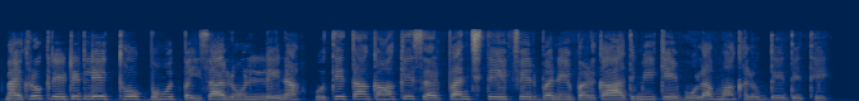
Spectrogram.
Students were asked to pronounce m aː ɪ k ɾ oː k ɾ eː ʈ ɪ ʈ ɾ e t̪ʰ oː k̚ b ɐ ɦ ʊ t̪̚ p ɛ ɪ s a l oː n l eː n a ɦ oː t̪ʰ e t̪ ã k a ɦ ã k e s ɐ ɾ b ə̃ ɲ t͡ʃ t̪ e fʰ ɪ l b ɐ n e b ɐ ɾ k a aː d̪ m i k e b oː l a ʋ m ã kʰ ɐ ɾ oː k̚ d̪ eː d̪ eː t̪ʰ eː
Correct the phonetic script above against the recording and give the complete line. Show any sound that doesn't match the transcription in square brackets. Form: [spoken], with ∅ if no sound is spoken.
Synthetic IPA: m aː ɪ k ɾ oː k ɾ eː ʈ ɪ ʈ [l] e t̪ʰ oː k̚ b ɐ ɦ ʊ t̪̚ p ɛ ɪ s a l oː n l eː n a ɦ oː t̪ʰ e t̪ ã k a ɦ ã k e s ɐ ɾ [p] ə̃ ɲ t͡ʃ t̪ e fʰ ɪ [ɾ] b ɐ n e b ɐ [ɽ] k a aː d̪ m i k e b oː l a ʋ m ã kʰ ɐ [l] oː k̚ d̪ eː d̪ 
